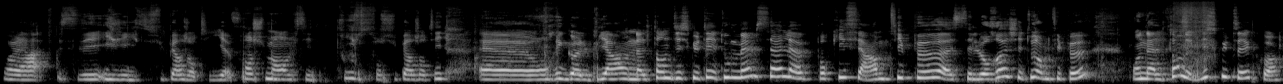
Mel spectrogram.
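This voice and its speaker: A young woman with a notably high voice talks to her viewers in a loose, excited way. She keeps tripping over fillers and restarting her sentences as she gushes. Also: normal speed. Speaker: book vlogger. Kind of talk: casual chat.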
